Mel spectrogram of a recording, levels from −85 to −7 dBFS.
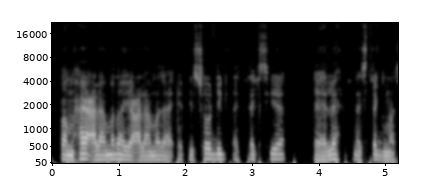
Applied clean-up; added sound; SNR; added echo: neural mask model Resemble Enhance denoiser.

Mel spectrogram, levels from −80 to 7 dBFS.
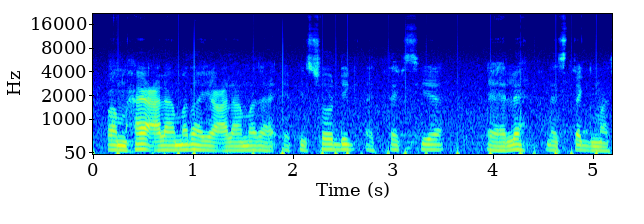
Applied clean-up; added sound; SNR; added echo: none; Crackle; 10 dB; none.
